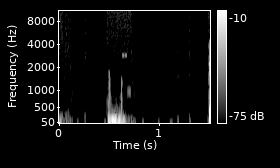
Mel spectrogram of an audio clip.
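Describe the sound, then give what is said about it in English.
A short, muffled low thump, then a sudden loud, hissy burst of a sneeze at the very end after a moment of silence. “Bless you.”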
